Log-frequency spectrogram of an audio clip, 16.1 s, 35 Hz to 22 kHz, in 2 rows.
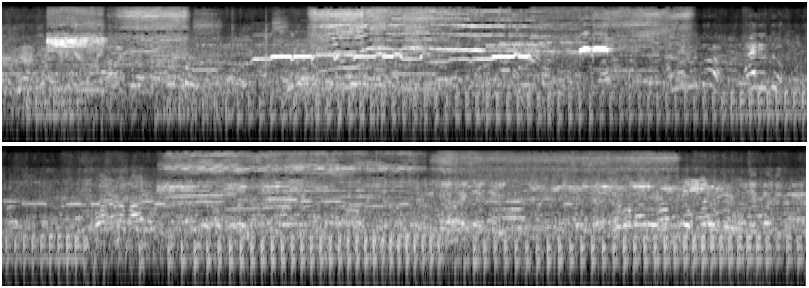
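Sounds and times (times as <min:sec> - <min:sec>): crowd voices: 0:00.0 - 0:16.0
brief shrill high note: 0:02.7 - 0:06.2.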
